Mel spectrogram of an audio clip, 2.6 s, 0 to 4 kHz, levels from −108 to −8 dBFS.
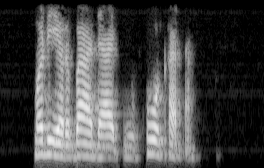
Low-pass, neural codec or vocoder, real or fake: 3.6 kHz; none; real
